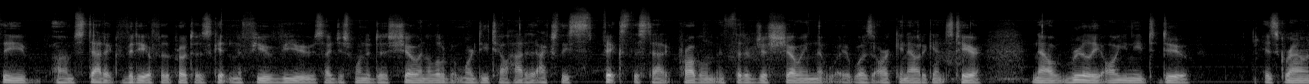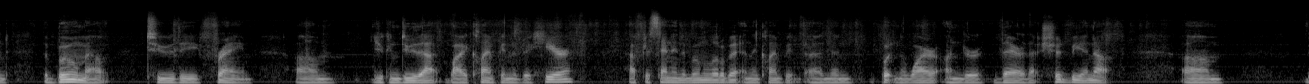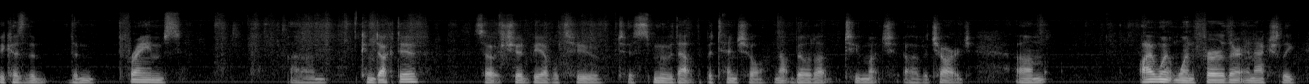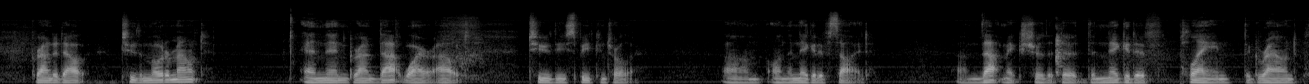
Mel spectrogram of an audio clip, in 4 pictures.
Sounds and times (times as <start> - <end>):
Speech: 0.0 - 12.0, 12.6 - 24.3, 24.9 - 25.4, 26.1 - 28.1, 29.0 - 36.7, 37.6 - 41.5, 42.2 - 44.0, 44.6 - 45.7, 46.5 - 48.0, 48.8 - 52.3.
